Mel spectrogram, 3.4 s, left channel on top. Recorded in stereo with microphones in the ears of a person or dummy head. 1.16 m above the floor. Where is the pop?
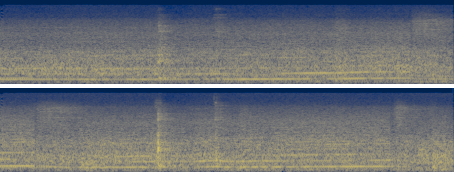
65° right (ahead or behind), 0.5 m.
